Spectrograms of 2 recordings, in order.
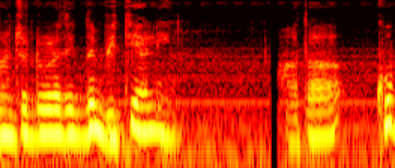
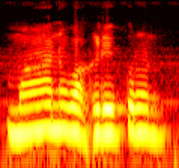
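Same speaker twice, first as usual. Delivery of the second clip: plain reading voice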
